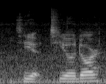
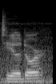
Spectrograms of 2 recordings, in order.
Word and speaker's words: Teodor: Te toodor. You say it like teodor like that.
